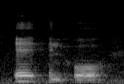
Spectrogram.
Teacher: in Spanish, these vowels are monophones, E and O, So, for example, in amigo instead of amigo, or corazón instead of corazón, or inglés instead of inglés.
